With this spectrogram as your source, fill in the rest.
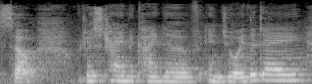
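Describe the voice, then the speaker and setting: A soft-spoken woman talks at a moderate pace with a medium pitch and ordinary pitch variation. Noticeable background noise and audible room echo are present. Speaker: sewing vlogger. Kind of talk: casual vlog tutorial. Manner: soft-spoken, talking quietly.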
